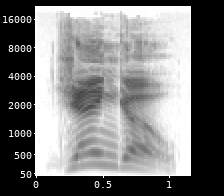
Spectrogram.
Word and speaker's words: Django: The one and only Django. The D is silent.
